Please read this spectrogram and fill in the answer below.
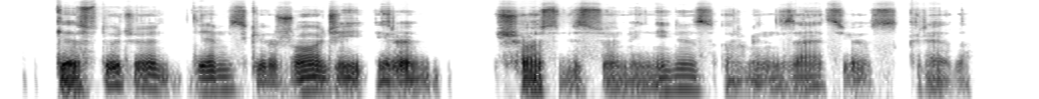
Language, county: Lithuanian, Utena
